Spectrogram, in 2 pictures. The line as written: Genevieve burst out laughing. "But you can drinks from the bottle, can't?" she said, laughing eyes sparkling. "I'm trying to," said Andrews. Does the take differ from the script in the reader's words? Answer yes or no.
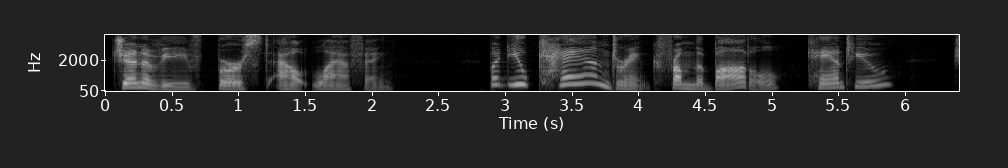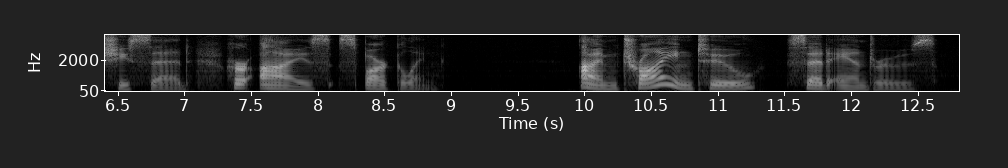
yes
